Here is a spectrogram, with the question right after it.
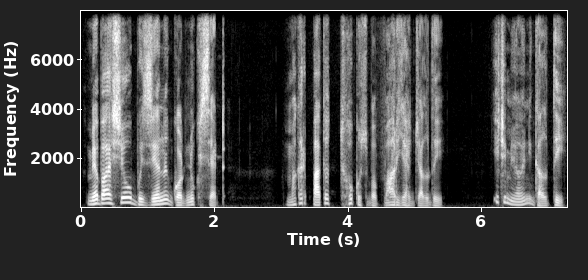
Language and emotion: Kashmiri, sad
